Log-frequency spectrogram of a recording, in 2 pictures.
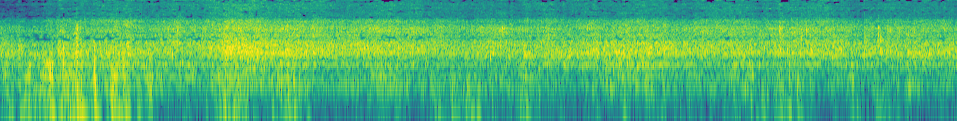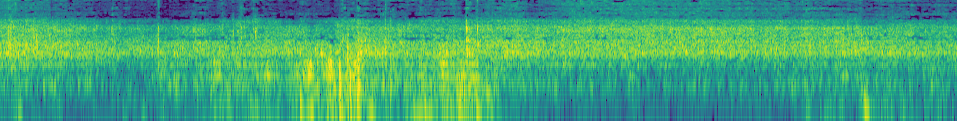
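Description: Rough water rushing and splashing along a sea kayak's hull and paddle as it surfs a tide race. There is a louder surge of splashing and rumble about two-thirds of the way through.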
